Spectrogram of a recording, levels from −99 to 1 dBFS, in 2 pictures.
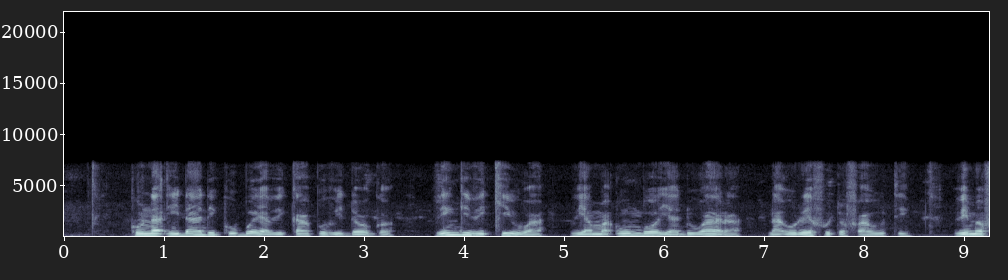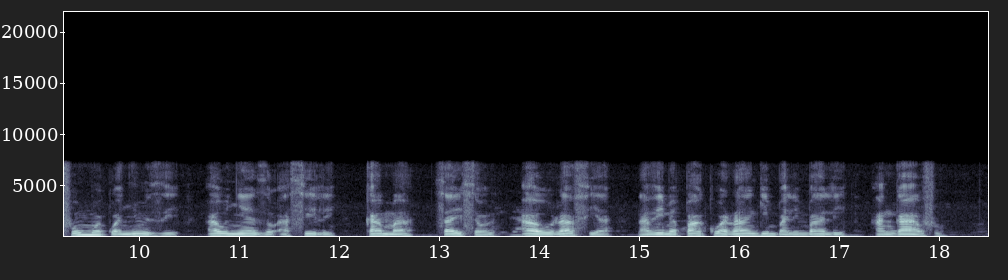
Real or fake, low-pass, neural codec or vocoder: real; 7.2 kHz; none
